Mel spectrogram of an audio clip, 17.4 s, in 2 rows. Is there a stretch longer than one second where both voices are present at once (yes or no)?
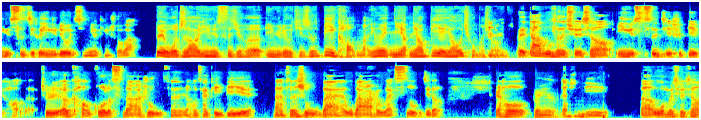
no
